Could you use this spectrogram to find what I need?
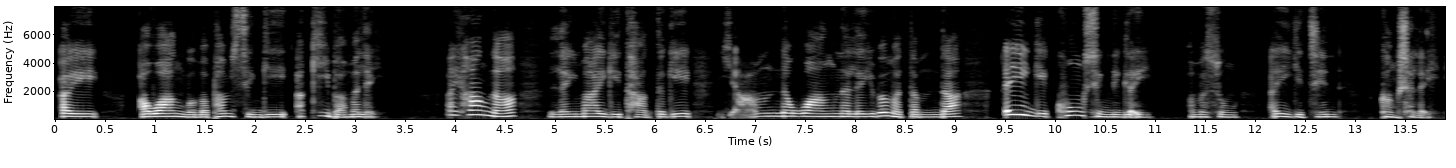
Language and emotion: Manipuri, fearful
